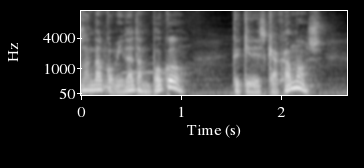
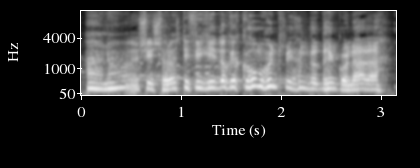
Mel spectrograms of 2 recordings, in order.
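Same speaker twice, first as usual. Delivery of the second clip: high, sheepish character voice; Chuskis's voice; 8 semitones higher than usual. Acted. Chuskis admits to friend he's pretending to eat, high sheepish voice. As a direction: confess sheepishly in a squeaky voice.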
